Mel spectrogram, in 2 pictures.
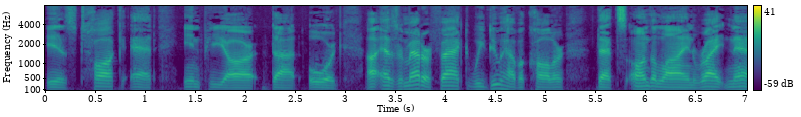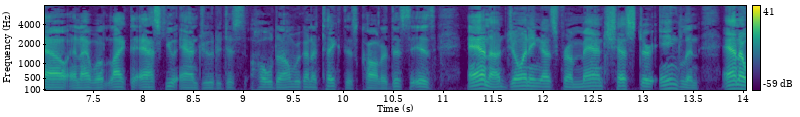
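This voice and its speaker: A low-pitched man hosts a radio call-in show, speaking close to a dry studio mic. He puts his questions in a measured, deliberate way. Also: dry recording. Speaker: radio talk show host. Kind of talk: public radio call-in interview. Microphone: studio microphone.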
